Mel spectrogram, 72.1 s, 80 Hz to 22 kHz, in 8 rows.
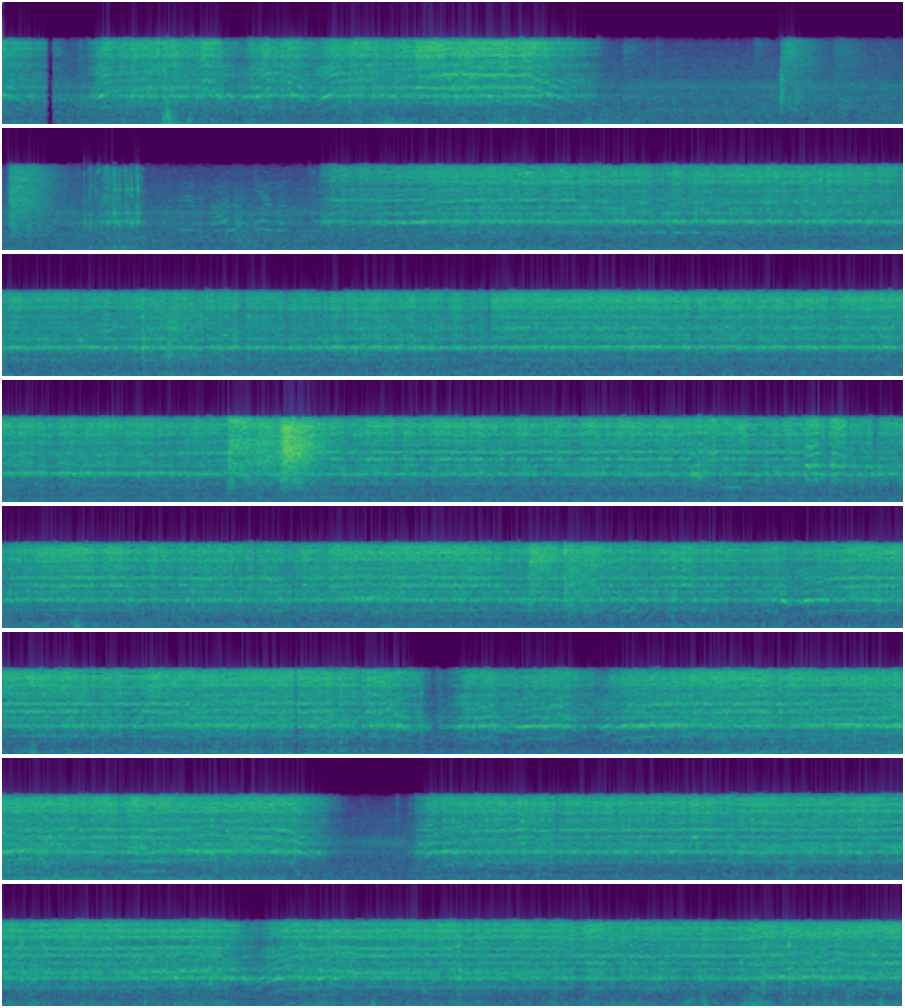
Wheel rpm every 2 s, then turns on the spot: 100, 130, 130, 0, 10, 10, 110, 150, 140, 140, 140, 140, 140, 140, 150, 160, 160, 170, 160, 160, 160, 150, 150, 160, 110, 110, 160, 160, 70, 130, 160, 160, 140, 160, 160, 160.
10-12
